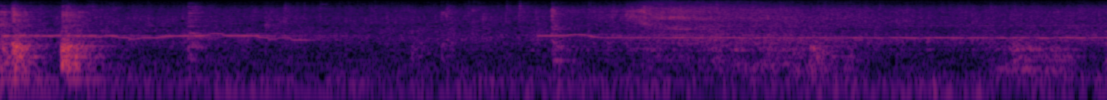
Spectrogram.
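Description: Fish head and spiced masala frying in hot oil in a steel karahi, sizzling, with a few quick spoon knocks against the pan at the start; the sizzle grows stronger about halfway through. A thin steady high tone runs underneath.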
